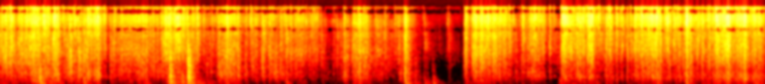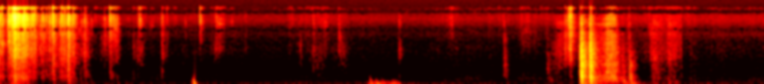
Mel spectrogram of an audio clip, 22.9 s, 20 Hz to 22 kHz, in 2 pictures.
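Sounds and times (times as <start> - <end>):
plastic bag crinkling: 0.0 - 12.9.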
